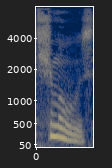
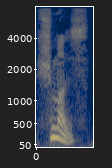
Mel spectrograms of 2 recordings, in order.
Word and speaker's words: schmooze: It's not schmooze, it's schmuzz."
